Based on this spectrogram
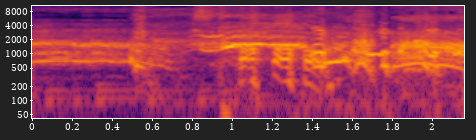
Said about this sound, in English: Stop. What is he screaming? Clean that up. What are you doing? Sounds like a cartoon character. He's like, he's climbing under the table screaming. What the heck?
